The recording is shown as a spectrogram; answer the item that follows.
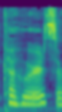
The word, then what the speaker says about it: Cahors: So your cooler region is going to be France, or in a region called Cahors, or Cahour. I've heard the Cahor. – S. Cahor. Cahor. S is silent.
